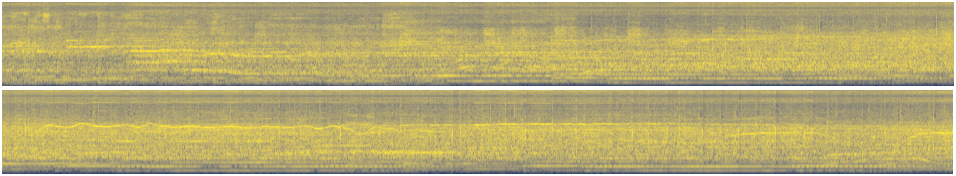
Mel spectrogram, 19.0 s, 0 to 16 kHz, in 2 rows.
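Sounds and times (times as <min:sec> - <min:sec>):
sustained keyboard chords: 0:00.0 - 0:19.0
crowd cheering and whooping: 0:03.5 - 0:19.0.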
